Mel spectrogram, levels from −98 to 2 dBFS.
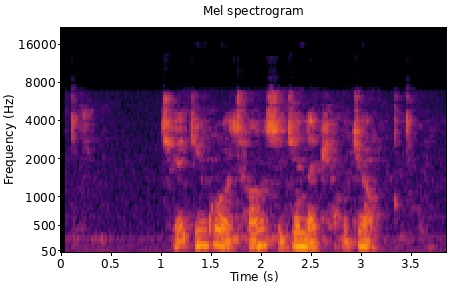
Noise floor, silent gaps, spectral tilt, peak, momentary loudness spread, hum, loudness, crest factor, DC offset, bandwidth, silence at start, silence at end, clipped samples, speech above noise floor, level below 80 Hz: -62 dBFS; none; -5.5 dB/octave; -12 dBFS; 18 LU; none; -26 LUFS; 16 dB; under 0.1%; 7.2 kHz; 0.1 s; 0.35 s; under 0.1%; 37 dB; -56 dBFS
